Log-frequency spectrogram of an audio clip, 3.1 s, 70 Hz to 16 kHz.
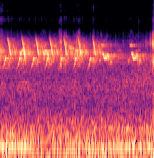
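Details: Bald eagle pair at a nest in Hanover, Pennsylvania, on a March 2019 morning around 6:55, the female incubating eggs, trading calls with her mate: quick, high, downward-slurred chirps repeated in a steady chattering run over a low steady hum.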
